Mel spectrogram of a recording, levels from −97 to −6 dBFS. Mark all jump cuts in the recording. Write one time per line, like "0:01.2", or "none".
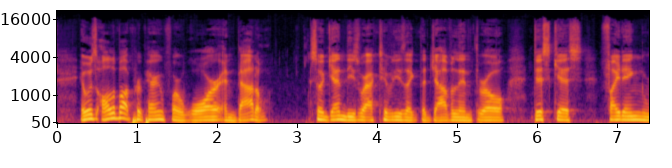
0:03.0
